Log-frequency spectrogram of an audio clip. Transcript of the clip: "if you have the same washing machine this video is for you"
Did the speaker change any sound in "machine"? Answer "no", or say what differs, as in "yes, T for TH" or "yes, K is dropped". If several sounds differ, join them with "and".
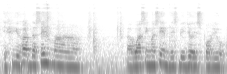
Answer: yes, S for SH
